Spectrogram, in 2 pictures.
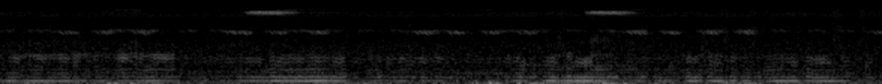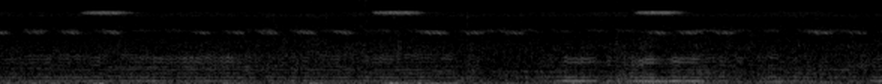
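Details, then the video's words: A bee at night keeps up a low, rich buzz that pulses gently. A short high whistle recurs about every two seconds over a steady bed of insect chirping. "Bee at night"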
